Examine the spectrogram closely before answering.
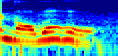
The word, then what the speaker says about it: নমঃ: মন্ত্র এস চন্দন পুষ্পাঞ্জলি ওম শ্রী লক্ষ্মী দৈব নমঃ শ্রী উচ্চারণ হবে শ্রেয়ং নমঃ উচ্চারণ হবে নমহ পুষ্পাঞ্জলি এক তিন বা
